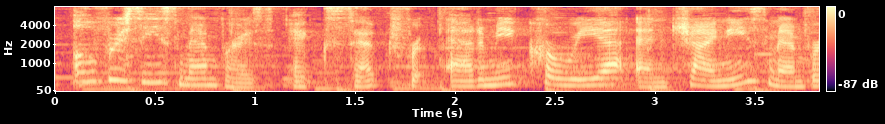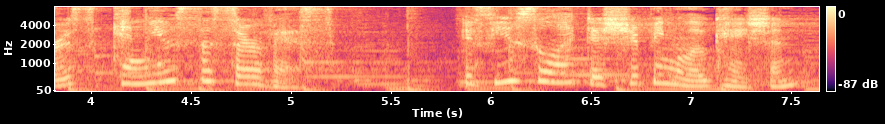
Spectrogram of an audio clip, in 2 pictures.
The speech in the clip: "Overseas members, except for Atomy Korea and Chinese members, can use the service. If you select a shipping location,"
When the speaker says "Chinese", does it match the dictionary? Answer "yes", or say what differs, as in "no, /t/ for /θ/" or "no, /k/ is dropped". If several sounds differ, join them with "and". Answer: yes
